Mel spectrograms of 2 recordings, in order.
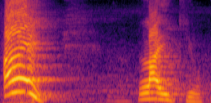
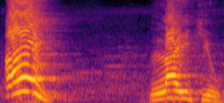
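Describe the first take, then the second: First: Said in the usual way. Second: "I" punched out alone; stress on I. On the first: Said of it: "मैंने क्या किया". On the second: Shown as a demonstration. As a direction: hit "I" hard and let "like you" fall. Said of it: "आई को क्या मैंने किया, loudly".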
